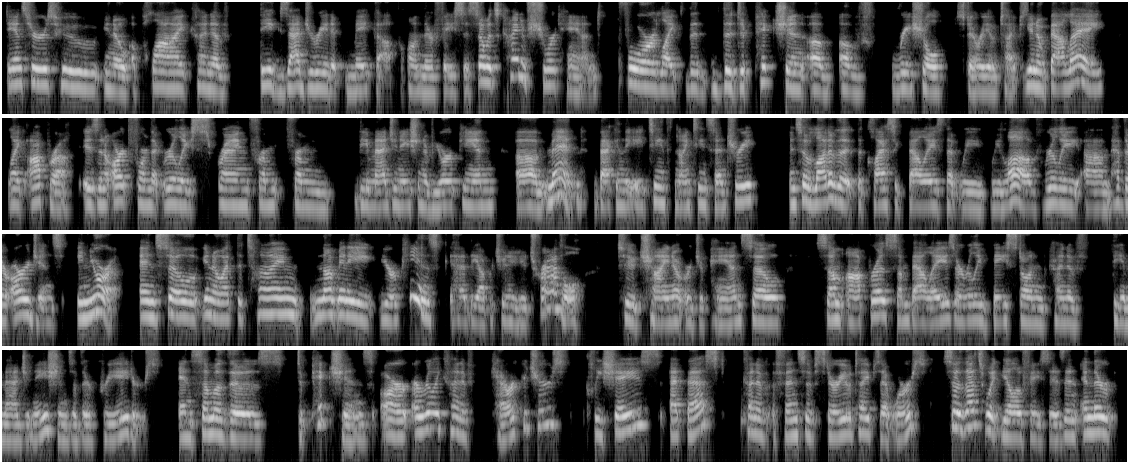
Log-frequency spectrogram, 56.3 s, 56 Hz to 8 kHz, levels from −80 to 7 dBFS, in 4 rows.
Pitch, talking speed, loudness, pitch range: 180 Hz, 145 wpm, -19 LUFS, 160-205 Hz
